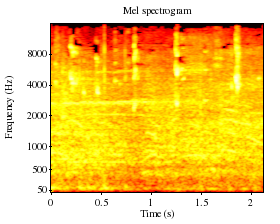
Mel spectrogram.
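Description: Basketball game in play: the ball being dribbled and sneakers squeaking on the hardwood court in short high chirps, over steady arena crowd noise.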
